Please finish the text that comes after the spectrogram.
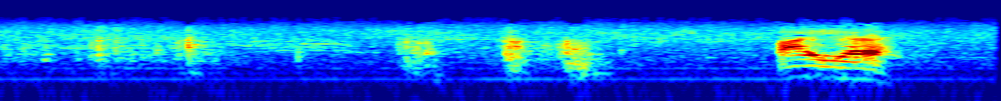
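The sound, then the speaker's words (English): A few metallic clicks and short rattles, then a louder scraping rattle near the end as the chain on a front door slides free and the door opens, over a faint steady hum. “be sure to put the chain on the front door before you open it.”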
